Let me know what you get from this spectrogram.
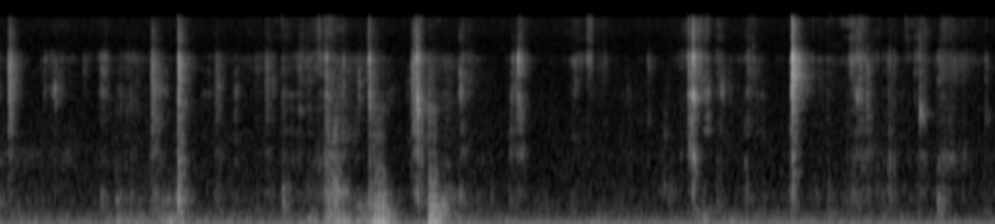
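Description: A person chewing a mouthful of pizza: soft, scattered crunches and mouth clicks, with two sharper clicks about seven and eight seconds in.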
